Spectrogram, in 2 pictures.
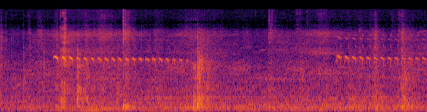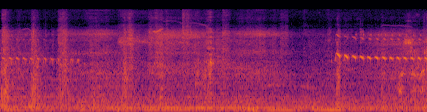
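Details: Birds heard in a village, giving three separate dry high trills of about a second each, spaced several seconds apart, with faint clicks and a soft low background hum.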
